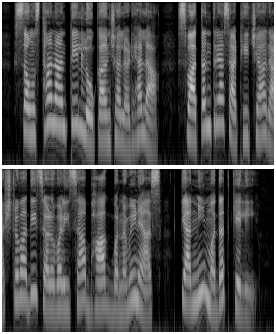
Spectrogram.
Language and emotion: Marathi, neutral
